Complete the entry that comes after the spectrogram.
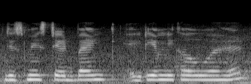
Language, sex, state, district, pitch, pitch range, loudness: Hindi, female, Chhattisgarh, Raipur, 215 Hz, 210-220 Hz, -14 LUFS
